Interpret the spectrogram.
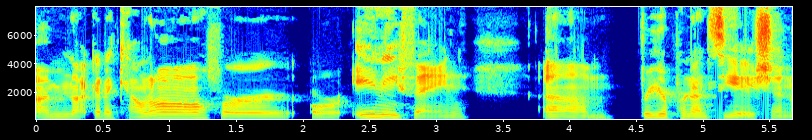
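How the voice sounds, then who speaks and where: Woman teacher, deep voice, patient and encouraging, recorded lesson with plenty of ums. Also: fairly bright tone. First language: English. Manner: reassuring, patient, many ums.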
